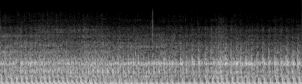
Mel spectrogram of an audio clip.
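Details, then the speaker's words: 2022 Honda CRF450RL dual sport on a slow technical off-road trail, clutch not feathered: slow, heavy, uneven chugging pulses from the single cylinder. Engine lugging at very low rpm. "see it's kind of chugging right now chugging pretty pretty good but I'm not using any"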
